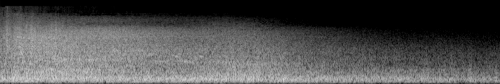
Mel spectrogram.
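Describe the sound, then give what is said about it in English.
A comedy explosion sound effect, meant as a person blowing up. It is a loud, dense roar that hits at full force and slowly decays over about five seconds. “If you say Banksy 3 times in a row, then he explodes.”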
